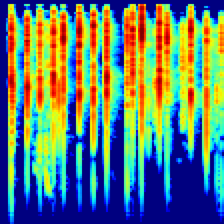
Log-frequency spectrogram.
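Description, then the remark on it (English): Sharp hand claps in a quick, uneven rhythm, around fifteen in a couple of seconds, as if tapping out a tune, with no clear talking over them. “Does that mean we could clap the whole theme song?”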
